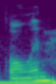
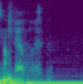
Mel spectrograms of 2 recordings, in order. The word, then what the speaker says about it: Kullen: Is his name actually Colin? It is spelled Kullen. Kellen. Kellen. It's Kellen. Okay.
